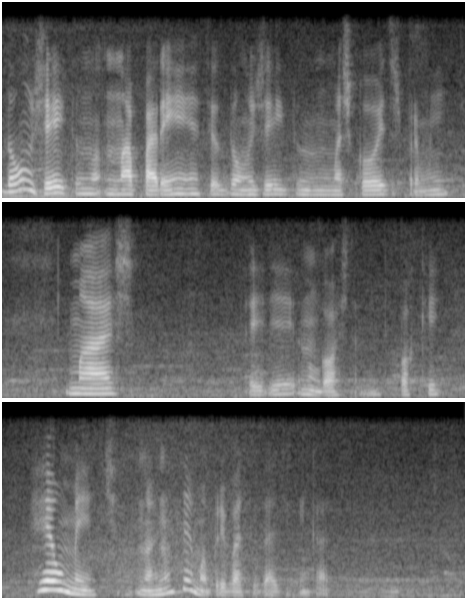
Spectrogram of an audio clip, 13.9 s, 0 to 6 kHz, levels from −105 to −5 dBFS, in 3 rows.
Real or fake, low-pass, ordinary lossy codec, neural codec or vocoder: real; 5.4 kHz; none; none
